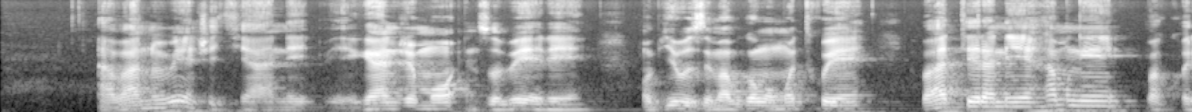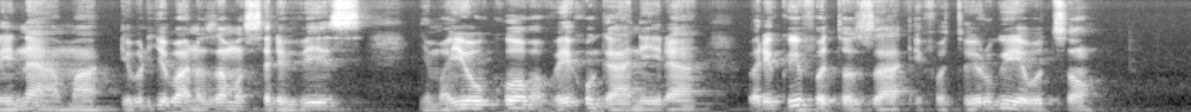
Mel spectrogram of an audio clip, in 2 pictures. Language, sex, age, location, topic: Kinyarwanda, female, 18-24, Nyagatare, health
